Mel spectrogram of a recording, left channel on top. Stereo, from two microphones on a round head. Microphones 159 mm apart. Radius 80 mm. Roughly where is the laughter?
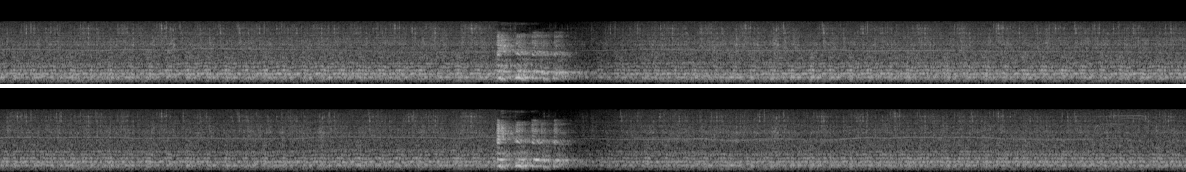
Right.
